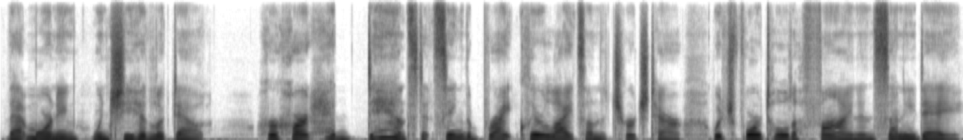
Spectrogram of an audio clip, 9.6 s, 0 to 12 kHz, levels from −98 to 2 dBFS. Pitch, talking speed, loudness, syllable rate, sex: 220 Hz, 175 wpm, -19 LUFS, 4.1 syllables/s, female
